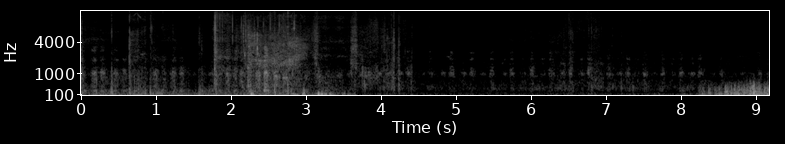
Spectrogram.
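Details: German Shepherd named Major panting at dinner on a hot day, a quick, uneven run of soft breathy puffs that fades midway and picks up again near the end, with light rustling and handling noises.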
